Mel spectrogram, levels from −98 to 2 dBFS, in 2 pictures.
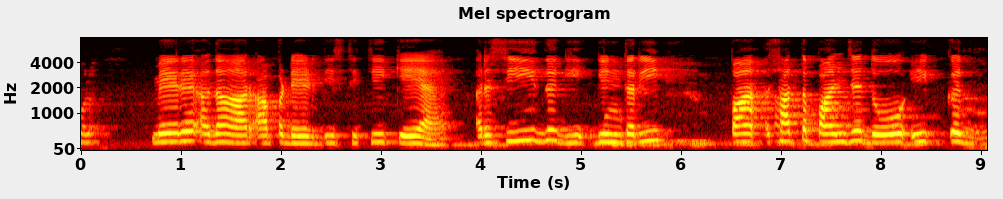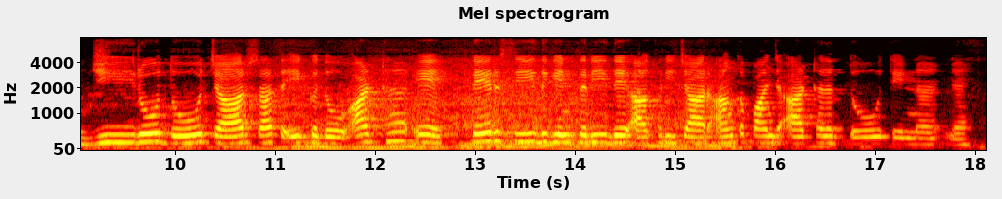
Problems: constant background noise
